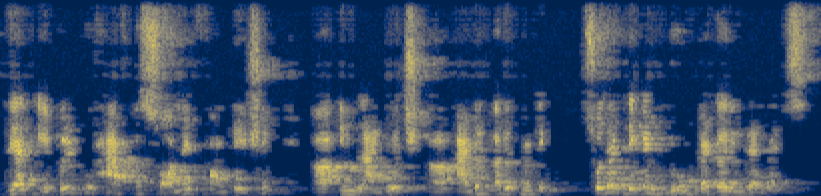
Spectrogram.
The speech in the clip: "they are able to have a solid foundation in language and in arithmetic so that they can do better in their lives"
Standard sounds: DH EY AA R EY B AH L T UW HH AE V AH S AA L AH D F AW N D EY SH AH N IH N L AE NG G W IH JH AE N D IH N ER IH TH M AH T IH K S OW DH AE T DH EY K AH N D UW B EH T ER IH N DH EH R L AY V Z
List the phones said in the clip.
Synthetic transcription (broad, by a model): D EY AA R EY B AH L T UW HH AE V AH S AA L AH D F AW N D EY SH AH N IH N L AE NG G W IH JH AE N D IH N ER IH T M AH T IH K S OW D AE T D EY K AH N D UW B EH T ER IH N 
